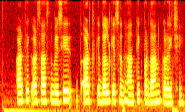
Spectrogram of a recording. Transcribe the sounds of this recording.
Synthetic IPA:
aɾt̪ʰikəsast̪besiəɾt̪ʰked̪əlkesəd̪ʱant̪ik̚pɾəd̪ankəɾɛt͡ʃʰi

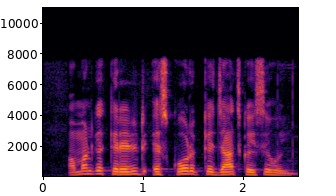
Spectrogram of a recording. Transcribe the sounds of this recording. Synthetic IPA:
ɦəmənkekɾeɖiʈeskoɾked͡ʒãt͡ʃkəjseɦoj

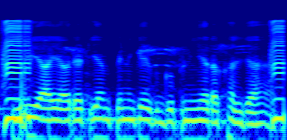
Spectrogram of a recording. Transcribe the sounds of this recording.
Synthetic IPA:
ebiaːiɔːɾeːʈijəmpɪnkeɡʊpnijãɾɐkʰəld͡ʒaːɦɛː

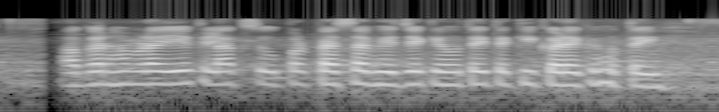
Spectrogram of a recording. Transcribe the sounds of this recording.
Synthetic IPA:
əɡəɾɦəmɾaeklakʰseupəɾpɛːsabʱed͡ʒekeɦot̪əit̪ɔkikəɽekeɦot̪əi

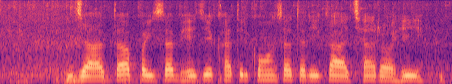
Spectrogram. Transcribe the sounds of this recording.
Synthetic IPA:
d͡ʒjaːd̪apəɪsabʱeːd͡ʒekʰaːt̪ɪɾkɔːnsat̪əɾiːkaətːʃʰaɾəɦi

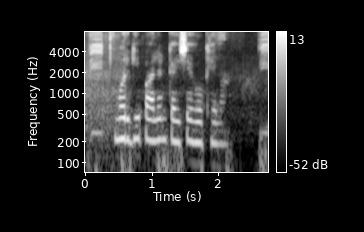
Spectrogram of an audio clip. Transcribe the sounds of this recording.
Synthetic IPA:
məɾɡiːpalənkəjɕeɦokʰela

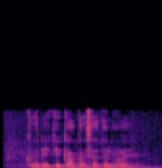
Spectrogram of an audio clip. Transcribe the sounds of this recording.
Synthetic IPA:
kɐɾekekaːkasaːd̪ʰʱənɐʋẽ

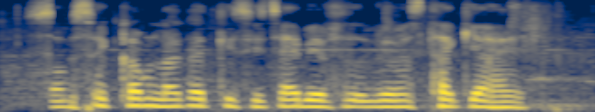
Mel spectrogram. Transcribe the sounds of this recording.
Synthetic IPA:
səbsekəmləɡət̪̚kisiːt͡ʃaibbjəʋəst̪ʰakjaɦɛ

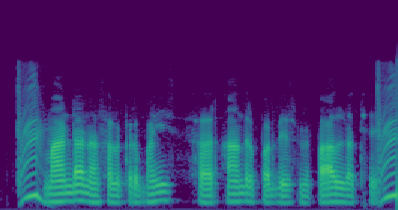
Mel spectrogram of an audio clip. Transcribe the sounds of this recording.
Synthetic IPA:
mãɳɖanasəlkəɾbʱəĩs | əɾãnd̪ʱɾəpɾd̪esmepa̰ld͡ʒat̪ʰɛ̰

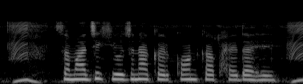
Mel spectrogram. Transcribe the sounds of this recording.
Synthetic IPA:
sɐmaːd͡ʒɪkjoːd͡ʒnakɐɾkɔːnkapʰaːjd̪aɦɛː

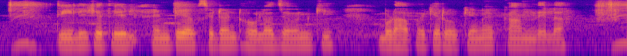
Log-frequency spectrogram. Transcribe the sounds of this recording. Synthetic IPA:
t̪iːliket̪eːlɛ̃ːɳʈiɛːksɪɖə̃ɳʈɦoːlad͡ʒɐʋənki | bʊɽ̤aːpakeɾoːkemẽkaːmd̪eːlaː

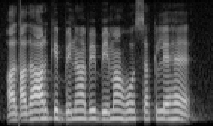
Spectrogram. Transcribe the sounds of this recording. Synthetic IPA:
aːd̪ːd̪ʱaːɾkebɪnabʱibɪmaɦosəkleɦɛː

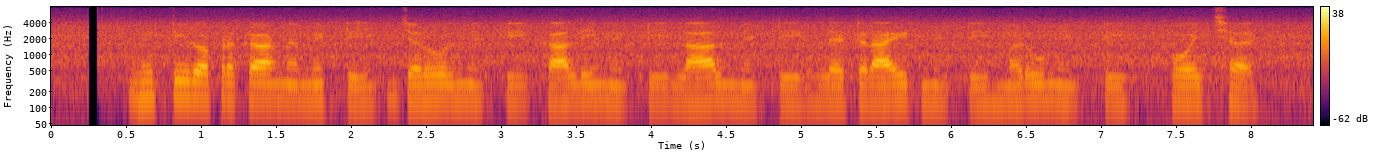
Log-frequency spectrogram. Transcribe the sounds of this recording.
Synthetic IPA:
mɪʈːiɾopɾəkaːɾmẽmɪʈːid͡ʒəɾoːlmɪʈːikaːlimɪʈːilaːlmɪʈːileːʈɾaːiʈmɪʈːiməɽumɪʈːi | hoːjt̪t͡ʃʰɛ

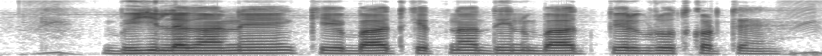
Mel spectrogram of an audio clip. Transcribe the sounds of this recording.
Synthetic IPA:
bʱɪd͡ʒləɡaːnekebaːd̪kɪt̪nad̪ɪnbaːd̪peɾɡɾoːt̪ʰkɐɾt̪eɦɛ̃ː

